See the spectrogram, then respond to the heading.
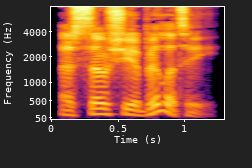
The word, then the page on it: associability: British English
